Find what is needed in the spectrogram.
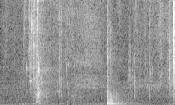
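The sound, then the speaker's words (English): Someone drinks fruit water from Israel quietly: a faint wet sip, then a louder, thicker gulp or swallow partway through, ending with a small click. No one speaks. “I need a drink. And remember, Israel's finest. This is fruit water.”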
